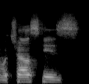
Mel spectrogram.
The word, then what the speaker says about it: Wachowski: But at the same time, let's face it, the Wachowskis, they're Wachowski, did I pronounce that right?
